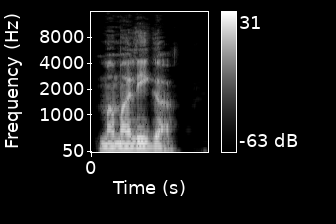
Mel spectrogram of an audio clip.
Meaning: 1. mamaliga, cornmeal mush, polenta (a porridge-like dish made of coarse maize-meal) 2. wimp, wuss
- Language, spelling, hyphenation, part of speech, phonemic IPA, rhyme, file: Romanian, mămăligă, mă‧mă‧li‧gă, noun, /mə.məˈli.ɡə/, -iɡə, Ro-mămăligă.ogg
